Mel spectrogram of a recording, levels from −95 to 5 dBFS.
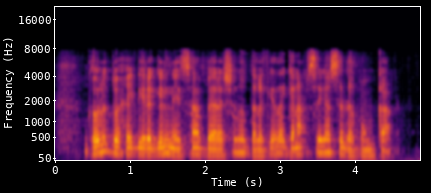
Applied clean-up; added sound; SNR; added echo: neural mask model DeepFilterNet 3.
